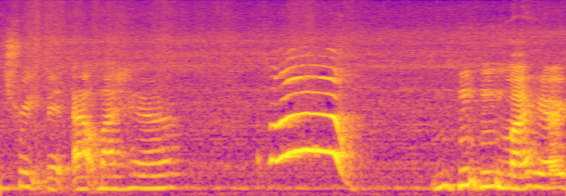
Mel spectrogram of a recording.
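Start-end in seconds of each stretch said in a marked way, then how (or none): 2.0-2.7 sudden high startled yelp; sharp surprised cry. Real, not acted. Hair caught in the bag.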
